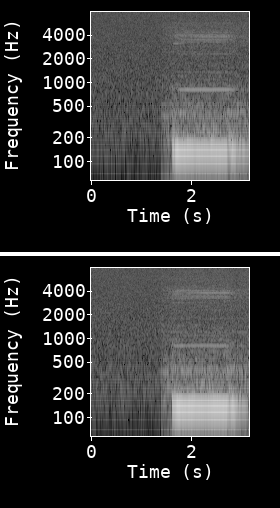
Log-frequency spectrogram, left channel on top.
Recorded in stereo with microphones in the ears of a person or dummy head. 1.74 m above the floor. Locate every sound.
1.4 s a phone buzzing: 55° right (ahead or behind), 0.9 m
